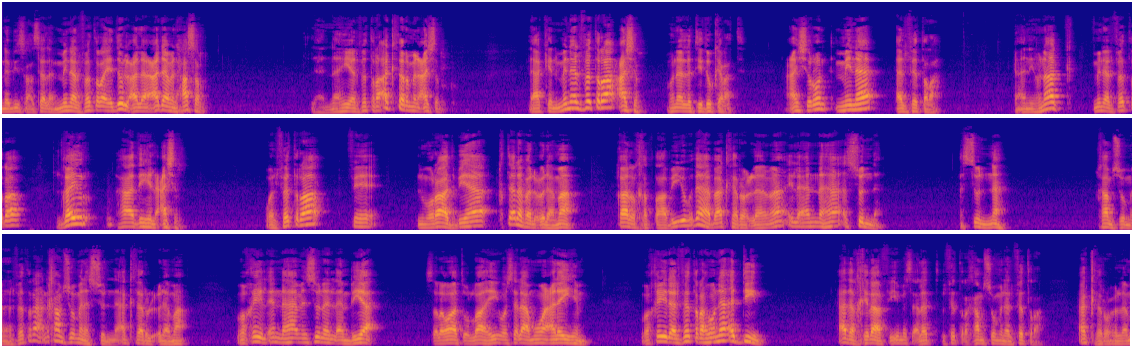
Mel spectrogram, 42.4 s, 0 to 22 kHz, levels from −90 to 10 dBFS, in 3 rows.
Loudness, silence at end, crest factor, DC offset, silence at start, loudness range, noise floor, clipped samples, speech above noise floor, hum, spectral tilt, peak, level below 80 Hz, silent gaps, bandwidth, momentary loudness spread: -19 LUFS; 0 s; 18 dB; under 0.1%; 0 s; 5 LU; -62 dBFS; under 0.1%; 43 dB; none; -4.5 dB/octave; -2 dBFS; -56 dBFS; none; 13.5 kHz; 13 LU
